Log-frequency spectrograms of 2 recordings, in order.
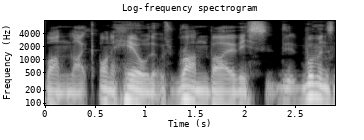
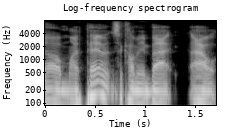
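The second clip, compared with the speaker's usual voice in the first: ordinary delivery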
